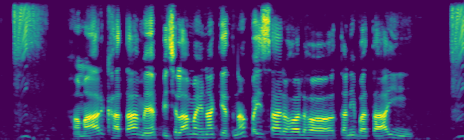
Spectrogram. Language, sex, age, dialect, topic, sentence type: Bhojpuri, male, 41-45, Northern, banking, question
